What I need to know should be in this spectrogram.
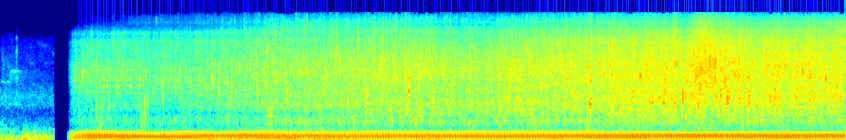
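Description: Water trickles and splashes steadily onto pebbles close by.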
